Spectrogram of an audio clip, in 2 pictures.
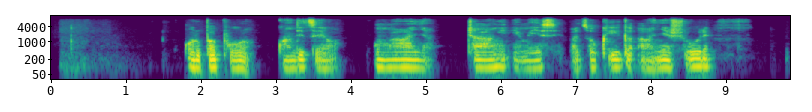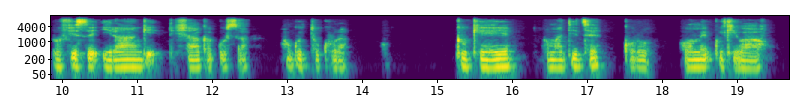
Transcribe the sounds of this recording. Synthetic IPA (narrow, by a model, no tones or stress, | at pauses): uɾupʰapʰuɾo̞̰ | ɡwaːndit͡se̞̰ho̞̰ | umŋaːɲa | t͡ʃaːŋhe̞ʔimiːsi̥βazo̞kwiːɡaʔaβa̰ɲe̞ʃuːɾe̞ | ɾufise̞̰ʔiɾaːŋɡḭɾiʃaːkʰaɡ̥usa̰ | hoɡutʰukʰuɾa | ɡukʰeːje̞ | ɾumadit͡se̞ | kʰṵɾu | home̞ɡ̥wikʰḭβaho̥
